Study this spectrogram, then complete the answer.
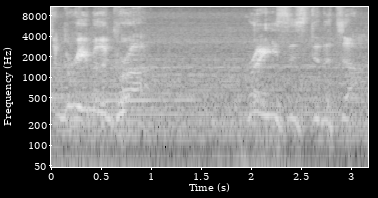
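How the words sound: It is said in an imitated gravelly wrestler voice.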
